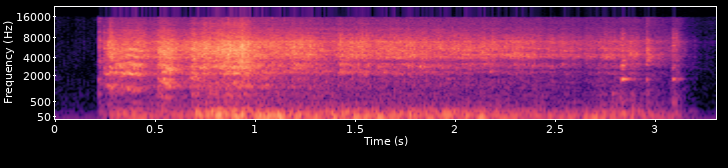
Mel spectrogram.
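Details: 1988 Toyota pickup 22RE 2.4L after replacing the suspected-bad air flow meter, with the fuel pump primed: the engine catches and runs roughly for nearly three seconds, then cuts out abruptly; it starts slightly longer than before but still stalls, and a code 51 is now stored.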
